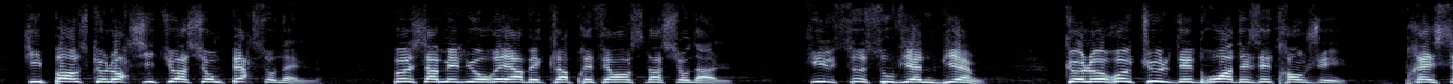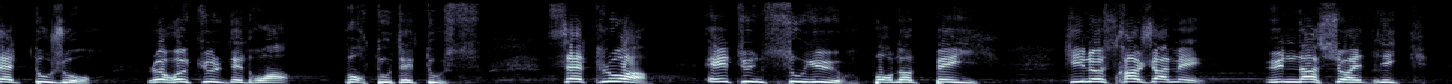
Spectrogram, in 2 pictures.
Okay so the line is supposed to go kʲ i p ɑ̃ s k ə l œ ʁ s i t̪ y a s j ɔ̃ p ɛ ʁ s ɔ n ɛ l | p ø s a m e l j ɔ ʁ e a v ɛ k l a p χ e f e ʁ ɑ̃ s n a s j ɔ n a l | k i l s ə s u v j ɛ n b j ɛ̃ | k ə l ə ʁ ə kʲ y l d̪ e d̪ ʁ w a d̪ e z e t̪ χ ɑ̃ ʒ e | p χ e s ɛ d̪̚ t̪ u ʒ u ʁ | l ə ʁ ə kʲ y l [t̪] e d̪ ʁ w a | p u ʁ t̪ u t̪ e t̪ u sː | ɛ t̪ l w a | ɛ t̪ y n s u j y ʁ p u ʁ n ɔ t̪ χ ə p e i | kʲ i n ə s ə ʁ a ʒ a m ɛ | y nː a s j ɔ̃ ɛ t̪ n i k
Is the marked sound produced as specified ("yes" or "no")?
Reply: no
